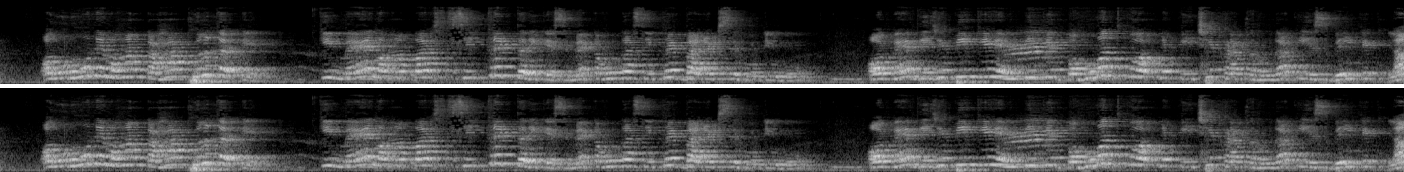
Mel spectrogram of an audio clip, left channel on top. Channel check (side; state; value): both; identical; correlation 1.00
